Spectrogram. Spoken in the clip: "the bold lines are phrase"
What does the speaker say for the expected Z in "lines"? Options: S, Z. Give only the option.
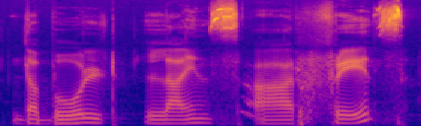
S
